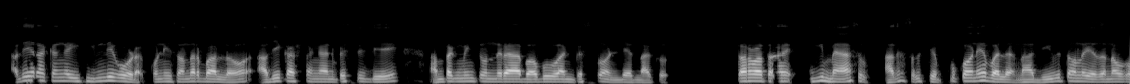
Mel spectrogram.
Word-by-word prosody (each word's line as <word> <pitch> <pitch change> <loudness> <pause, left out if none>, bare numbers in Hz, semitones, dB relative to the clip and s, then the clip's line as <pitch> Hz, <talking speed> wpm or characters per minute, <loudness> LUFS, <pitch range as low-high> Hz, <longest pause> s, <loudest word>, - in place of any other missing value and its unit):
అదే 180 - -2
రకంగా 165 -2 -3
ఈ - - -3
హిందీ 155 +5 -1
గూడా, 145 - +2
కొన్ని 130 +2 -5
సందర్భాల్లో 125 -5 +2 0.3
అది 145 - 0
కష్టంగా 145 -3 -1
అనిపిస్తది. 125 0 -4 0.5
అంతకు 140 +4 +1
మించి 145 0 -5
ఉందిరా 130 0 +5 0.2
బాబు 120 +2 +3
అనిపిస్తూ 120 0 -6
ఉండేది 105 0 -4
నాకు. 95 - -6 0.8
తర్వాత 155 0 +7 0.5
ఈ - - -2
మ్యాథ్స్. 130 +5 +1 0.3
అదసలు 155 -3 -4
చెప్పుకొనే 155 +7 0
బలే 115 -2 +4
నా 115 - +1
జీవితంలో 145 +3 -1
ఏదన్నా 125 +1 0
ఒక 120 - -2
135 Hz, 145 wpm, -23 LUFS, 120-150 Hz, 0.8 s, తర్వాత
